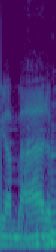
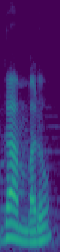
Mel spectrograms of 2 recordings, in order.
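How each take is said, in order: First: The stress is on the second syllable. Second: The stress is on the first syllable. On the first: This is the locally adopted pronunciation. "nosotros acá nos la apropiamos como" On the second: This is the original Italian pronunciation. "dicen que en italiano se pronuncia Gámbaro"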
